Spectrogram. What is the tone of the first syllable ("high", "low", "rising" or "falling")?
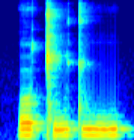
falling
